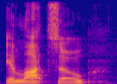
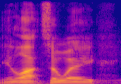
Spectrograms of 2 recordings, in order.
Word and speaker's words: Elatsoe: And I came across a video wherein she talked about the book, and she pronounced the title Elatsoe. And she's the author, so she should know how to say it.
